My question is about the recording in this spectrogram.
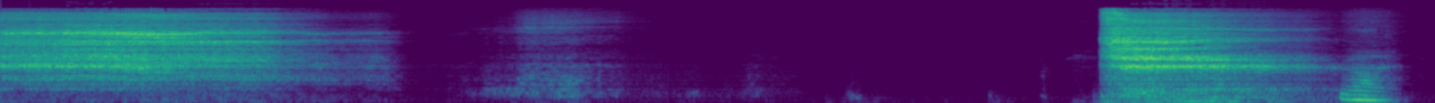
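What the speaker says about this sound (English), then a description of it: "We're just breathing to warm the muscles up." Deep breathing to warm up the breathing muscles: a long, close airy exhale, a faint short breath, a long silent pause, then another strong breath ending in a brief snort-like catch.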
